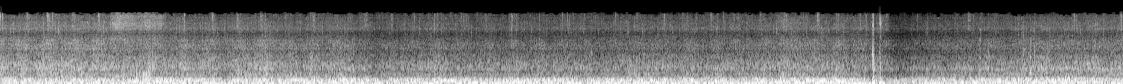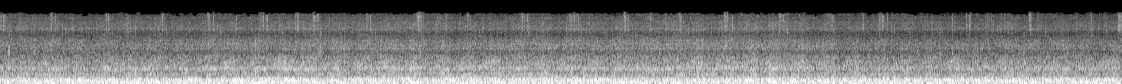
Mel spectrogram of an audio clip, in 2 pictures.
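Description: Wind rushing over the microphone of a camera on a moving road bike, with tyre and road noise, a steady low rumble. It briefly drops out about eleven seconds in.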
